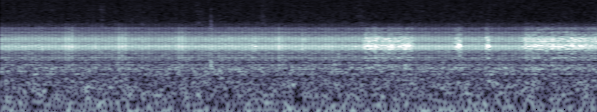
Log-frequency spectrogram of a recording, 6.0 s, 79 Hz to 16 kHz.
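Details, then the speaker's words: Canadian General Electric JK-53 radio under restoration, monitored through an SDR, sweep generator stopped: a faint regular ticking of about three per second over hum and hiss from the speaker. The source is unknown, and the ticking disappeared once the radio was tuned. "Where the heck is this sound coming from now? Well, let's tune the radio. Maybe we can get rid of it."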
